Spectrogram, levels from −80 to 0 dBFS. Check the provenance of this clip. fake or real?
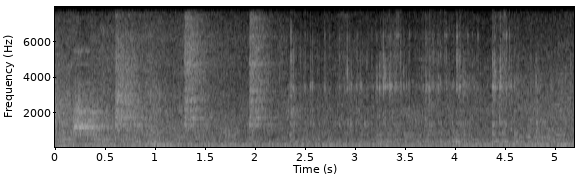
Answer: real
